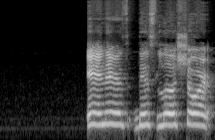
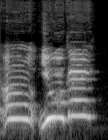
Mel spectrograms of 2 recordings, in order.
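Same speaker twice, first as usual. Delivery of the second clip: much higher, gentle "you okay?"; caring check-in; 11 semitones higher, slower than usual. Pretend. A loving stranger checking on a flustered mom, gentle. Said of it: "come to me and say".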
